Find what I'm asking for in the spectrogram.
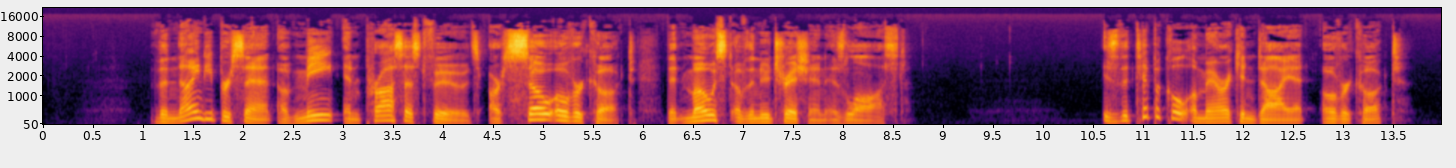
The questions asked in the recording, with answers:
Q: Is the typical American diet overcooked?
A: Yes, the typical American diet is overcooked.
